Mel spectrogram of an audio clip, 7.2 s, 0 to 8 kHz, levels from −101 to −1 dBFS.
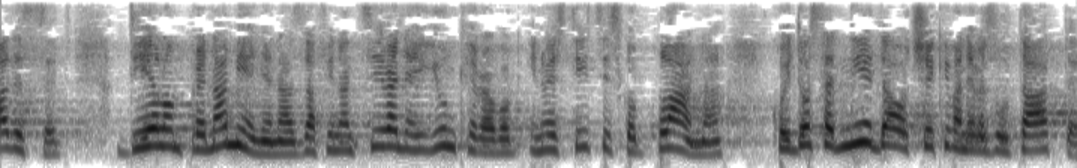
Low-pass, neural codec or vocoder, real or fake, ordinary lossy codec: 7.2 kHz; none; real; none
